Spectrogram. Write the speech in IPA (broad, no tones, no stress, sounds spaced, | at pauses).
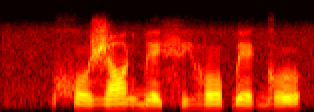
x o ʒ ɑ ɡ͡b e fʲ ʊ ɦ o ɓ e ɡ ʊ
